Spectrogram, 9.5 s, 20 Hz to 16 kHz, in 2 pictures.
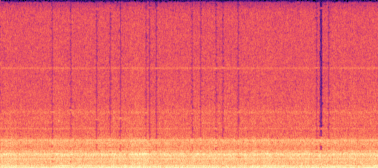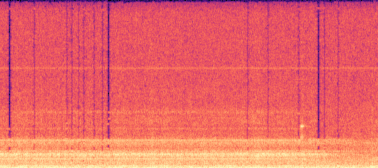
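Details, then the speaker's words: Anycubic Chiron 3D printer with its PSU fan replaced by a 120 mm fan plus the motherboard fan: smooth, constant airy hum with an even whir and no ticking or scraping, sounding loud only because the room is silent; fans healthy. "I mean right now the sound loud it's because there's no other sound going on"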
